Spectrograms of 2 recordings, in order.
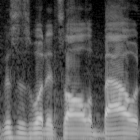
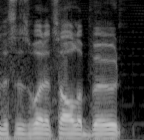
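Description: First: It is said in the host's plain American accent. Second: It is said in a put-on Canadian accent.

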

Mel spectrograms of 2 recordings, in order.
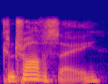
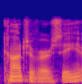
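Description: First: The stress is on the second syllable. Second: The stress is on the first syllable.

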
